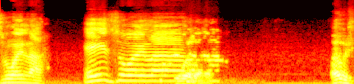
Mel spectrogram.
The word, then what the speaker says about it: Zoila: I can never pronounce that right. Zoila, Zoila. Zoila. hey, Zoe, Zoila. It's Zoila.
